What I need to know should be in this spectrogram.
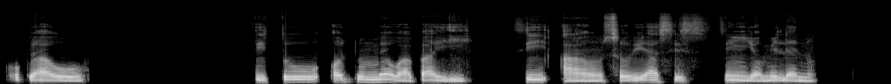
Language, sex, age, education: Yoruba, male, 15-29, tertiary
